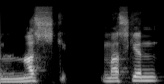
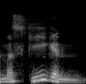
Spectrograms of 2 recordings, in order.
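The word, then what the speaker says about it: Muskegon: Bruce Collins, a center for the Musk Muskin Lumberjacks. The Muskegan Lumberjacks. That's right. I was like, I I didn't pronounce that correctly.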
